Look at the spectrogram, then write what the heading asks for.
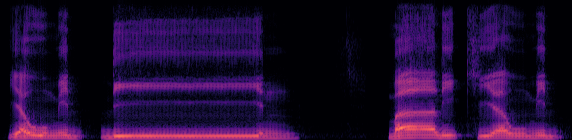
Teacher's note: hati-hati saat mengucapkan huruf dal bertasydid. Jangan sampai seperti huruf ta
